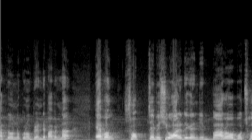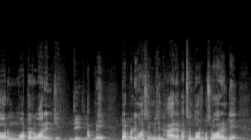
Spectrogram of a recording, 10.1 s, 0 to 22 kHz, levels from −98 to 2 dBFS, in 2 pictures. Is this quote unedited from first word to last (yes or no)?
yes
